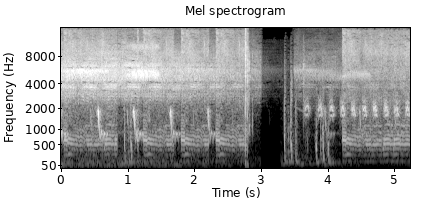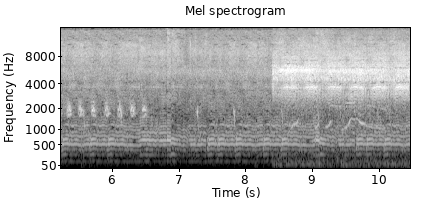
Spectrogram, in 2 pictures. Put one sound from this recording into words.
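A bee buzzes steadily as it flies.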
